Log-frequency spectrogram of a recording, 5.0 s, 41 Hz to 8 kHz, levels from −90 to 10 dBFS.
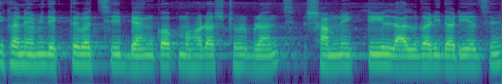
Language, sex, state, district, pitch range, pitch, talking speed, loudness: Bengali, male, West Bengal, North 24 Parganas, 125-135 Hz, 130 Hz, 180 wpm, -19 LUFS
